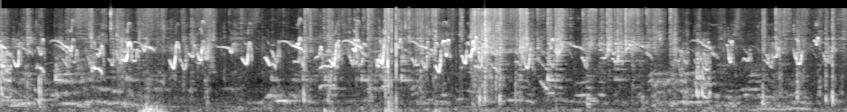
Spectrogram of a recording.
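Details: New pair of dakhni teetar (francolin) chicks calling: dense, overlapping high peeps and chirps, many rising or hooked, in rapid irregular bursts, with scratching and tapping noises between them.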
